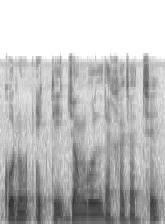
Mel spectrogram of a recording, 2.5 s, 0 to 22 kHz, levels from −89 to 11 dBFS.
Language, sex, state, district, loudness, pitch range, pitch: Bengali, male, West Bengal, Cooch Behar, -18 LUFS, 95-110 Hz, 100 Hz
